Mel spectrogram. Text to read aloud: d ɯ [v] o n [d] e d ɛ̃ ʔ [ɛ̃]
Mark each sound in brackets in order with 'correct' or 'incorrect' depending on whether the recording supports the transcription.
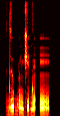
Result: incorrect: b, incorrect: d͡ʒ, incorrect: ẽ

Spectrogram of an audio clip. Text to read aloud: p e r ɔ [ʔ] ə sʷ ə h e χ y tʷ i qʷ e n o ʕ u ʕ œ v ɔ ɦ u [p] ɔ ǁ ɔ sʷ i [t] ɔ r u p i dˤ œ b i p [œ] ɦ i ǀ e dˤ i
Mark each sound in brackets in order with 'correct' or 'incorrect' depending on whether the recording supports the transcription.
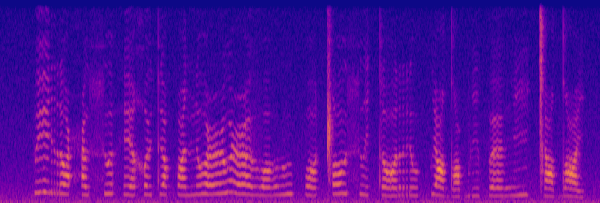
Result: incorrect: ħ, correct, correct, correct

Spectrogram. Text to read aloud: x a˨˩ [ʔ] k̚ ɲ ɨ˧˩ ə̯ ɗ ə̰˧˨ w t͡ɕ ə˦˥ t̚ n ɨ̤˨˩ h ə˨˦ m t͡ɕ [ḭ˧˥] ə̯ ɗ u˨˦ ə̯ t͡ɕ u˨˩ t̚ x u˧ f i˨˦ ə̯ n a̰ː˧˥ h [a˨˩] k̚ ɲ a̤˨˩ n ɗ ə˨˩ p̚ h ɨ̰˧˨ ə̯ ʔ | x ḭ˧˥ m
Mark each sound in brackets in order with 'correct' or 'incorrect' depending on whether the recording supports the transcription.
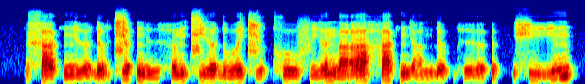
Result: incorrect: none, incorrect: i˧, incorrect: a˦˥

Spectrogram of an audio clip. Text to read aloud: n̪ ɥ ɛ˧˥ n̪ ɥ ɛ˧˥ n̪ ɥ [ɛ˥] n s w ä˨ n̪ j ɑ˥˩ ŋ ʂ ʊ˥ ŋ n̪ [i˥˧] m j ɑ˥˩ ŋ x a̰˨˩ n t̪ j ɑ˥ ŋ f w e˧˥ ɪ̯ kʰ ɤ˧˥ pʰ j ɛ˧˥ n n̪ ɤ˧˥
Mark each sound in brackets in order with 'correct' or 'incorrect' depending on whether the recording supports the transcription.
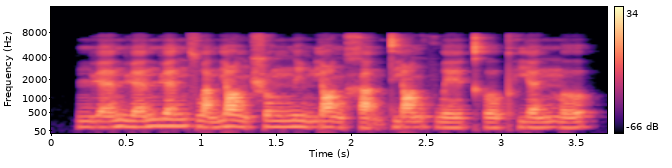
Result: correct, correct

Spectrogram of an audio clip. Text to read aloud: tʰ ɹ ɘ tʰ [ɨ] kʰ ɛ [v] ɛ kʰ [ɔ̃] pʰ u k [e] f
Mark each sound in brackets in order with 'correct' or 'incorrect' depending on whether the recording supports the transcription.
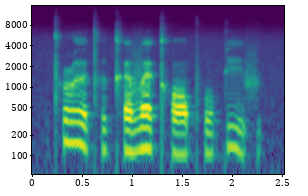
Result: correct, correct, incorrect: ɔ, incorrect: i

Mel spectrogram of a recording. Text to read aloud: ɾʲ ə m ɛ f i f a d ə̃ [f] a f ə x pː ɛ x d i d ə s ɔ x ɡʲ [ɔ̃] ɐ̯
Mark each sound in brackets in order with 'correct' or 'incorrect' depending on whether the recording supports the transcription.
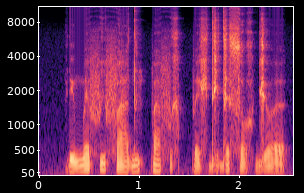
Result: incorrect: pː, incorrect: ɔ

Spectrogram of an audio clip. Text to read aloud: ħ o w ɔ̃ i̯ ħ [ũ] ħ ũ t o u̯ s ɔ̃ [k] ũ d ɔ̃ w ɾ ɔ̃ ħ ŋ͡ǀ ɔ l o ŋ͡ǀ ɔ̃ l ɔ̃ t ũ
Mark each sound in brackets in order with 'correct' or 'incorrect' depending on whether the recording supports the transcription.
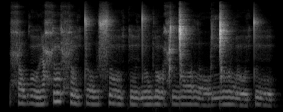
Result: correct, correct

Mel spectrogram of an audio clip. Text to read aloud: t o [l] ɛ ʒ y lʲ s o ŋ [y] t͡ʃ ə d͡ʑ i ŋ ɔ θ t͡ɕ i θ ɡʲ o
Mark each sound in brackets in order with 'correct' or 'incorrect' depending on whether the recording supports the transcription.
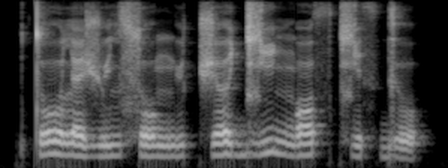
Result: correct, correct

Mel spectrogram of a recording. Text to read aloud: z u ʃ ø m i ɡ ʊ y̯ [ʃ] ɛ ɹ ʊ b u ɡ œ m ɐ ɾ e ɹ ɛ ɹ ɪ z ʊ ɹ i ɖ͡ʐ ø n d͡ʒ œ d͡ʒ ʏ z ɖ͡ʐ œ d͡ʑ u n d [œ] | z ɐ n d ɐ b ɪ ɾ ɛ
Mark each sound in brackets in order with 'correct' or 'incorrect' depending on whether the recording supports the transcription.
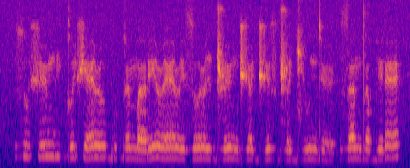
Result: correct, incorrect: ø

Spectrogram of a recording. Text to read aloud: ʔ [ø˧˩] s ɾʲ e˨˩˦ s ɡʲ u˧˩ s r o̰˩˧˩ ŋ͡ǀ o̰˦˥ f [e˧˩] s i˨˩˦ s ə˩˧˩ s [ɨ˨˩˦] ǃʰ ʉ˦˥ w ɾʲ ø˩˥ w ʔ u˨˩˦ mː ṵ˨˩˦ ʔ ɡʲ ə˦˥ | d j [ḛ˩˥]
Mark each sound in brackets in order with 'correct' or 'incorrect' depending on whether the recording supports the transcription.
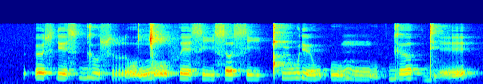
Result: correct, correct, incorrect: i˨˩˦, correct

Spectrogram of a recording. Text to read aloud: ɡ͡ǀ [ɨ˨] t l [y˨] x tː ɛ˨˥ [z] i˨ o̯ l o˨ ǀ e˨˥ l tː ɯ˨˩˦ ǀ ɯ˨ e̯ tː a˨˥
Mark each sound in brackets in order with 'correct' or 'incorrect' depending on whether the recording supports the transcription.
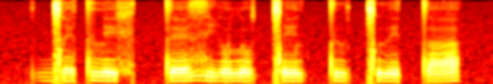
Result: incorrect: ɛ˨, incorrect: e˨, correct

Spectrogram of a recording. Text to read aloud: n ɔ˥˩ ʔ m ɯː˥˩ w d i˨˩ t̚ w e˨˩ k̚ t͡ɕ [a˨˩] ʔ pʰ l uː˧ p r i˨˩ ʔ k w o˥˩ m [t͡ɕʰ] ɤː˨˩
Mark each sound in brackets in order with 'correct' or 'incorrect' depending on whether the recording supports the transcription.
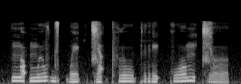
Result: correct, incorrect: t͡ɕ

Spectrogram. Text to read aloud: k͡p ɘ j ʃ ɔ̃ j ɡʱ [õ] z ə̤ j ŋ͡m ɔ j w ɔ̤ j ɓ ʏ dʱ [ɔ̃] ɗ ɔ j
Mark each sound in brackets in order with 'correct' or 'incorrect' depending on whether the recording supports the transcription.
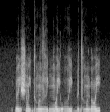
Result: incorrect: ɔ̃, correct

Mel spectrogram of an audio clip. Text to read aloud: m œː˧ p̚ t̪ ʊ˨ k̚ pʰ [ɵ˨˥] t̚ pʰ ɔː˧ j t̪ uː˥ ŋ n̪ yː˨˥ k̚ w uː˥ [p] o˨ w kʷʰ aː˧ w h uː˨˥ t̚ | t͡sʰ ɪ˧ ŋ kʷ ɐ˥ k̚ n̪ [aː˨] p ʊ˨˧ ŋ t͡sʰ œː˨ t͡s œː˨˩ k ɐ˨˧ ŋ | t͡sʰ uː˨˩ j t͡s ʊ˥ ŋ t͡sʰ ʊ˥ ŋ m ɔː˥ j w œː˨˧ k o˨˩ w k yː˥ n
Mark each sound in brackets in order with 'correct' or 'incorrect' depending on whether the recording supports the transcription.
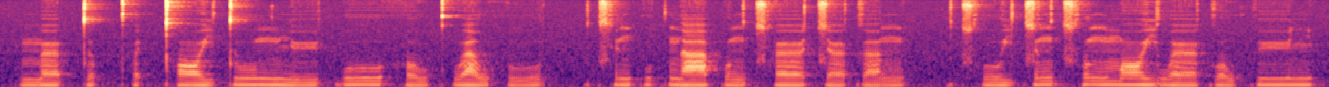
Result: correct, incorrect: h, incorrect: aː˨˧

